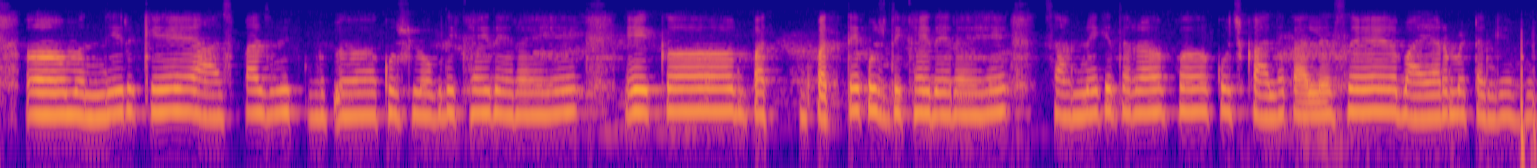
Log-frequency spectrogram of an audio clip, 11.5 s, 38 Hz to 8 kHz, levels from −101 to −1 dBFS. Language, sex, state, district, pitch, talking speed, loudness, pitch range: Hindi, female, Bihar, Saran, 220 Hz, 145 wpm, -34 LUFS, 210-230 Hz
